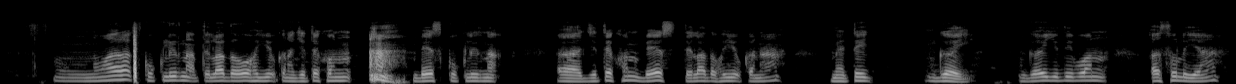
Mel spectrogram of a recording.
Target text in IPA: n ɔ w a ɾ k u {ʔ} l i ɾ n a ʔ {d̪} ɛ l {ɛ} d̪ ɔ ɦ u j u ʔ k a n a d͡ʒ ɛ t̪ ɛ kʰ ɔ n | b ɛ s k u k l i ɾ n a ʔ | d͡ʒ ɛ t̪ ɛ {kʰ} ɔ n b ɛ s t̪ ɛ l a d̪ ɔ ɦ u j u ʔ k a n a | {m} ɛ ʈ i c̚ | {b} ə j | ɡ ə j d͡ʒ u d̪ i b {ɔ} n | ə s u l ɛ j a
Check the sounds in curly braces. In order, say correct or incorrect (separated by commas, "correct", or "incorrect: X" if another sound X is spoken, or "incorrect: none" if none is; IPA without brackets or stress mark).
incorrect: k, incorrect: t̪, incorrect: a, correct, correct, incorrect: ɡ, correct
